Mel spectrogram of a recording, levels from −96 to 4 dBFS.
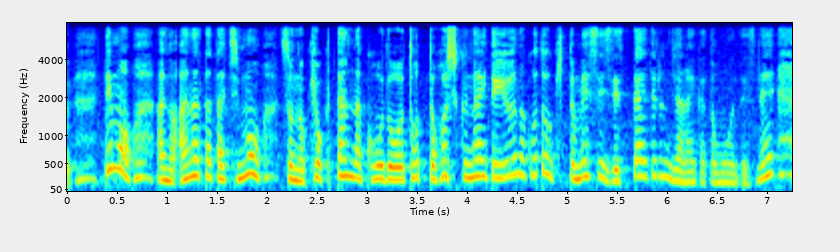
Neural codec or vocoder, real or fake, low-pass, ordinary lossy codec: vocoder, 44.1 kHz, 128 mel bands every 512 samples, BigVGAN v2; fake; 7.2 kHz; none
